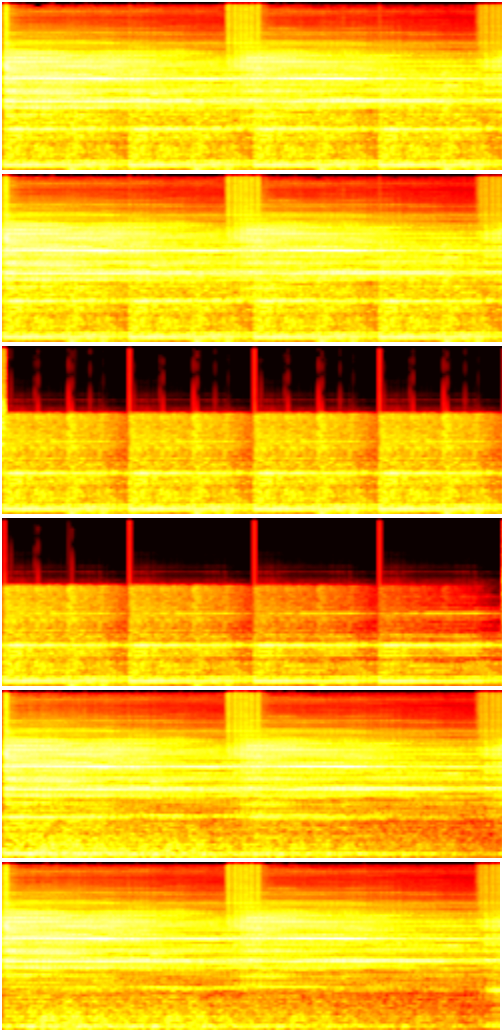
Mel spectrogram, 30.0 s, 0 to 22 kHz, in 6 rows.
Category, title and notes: Music > Multiple instruments
Demo Track #2999 (Industraumatic)
Industrial, Underground, Cyberpunk, Horror, Games, Sci-fi, Ambient, Soundtrack, Noise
